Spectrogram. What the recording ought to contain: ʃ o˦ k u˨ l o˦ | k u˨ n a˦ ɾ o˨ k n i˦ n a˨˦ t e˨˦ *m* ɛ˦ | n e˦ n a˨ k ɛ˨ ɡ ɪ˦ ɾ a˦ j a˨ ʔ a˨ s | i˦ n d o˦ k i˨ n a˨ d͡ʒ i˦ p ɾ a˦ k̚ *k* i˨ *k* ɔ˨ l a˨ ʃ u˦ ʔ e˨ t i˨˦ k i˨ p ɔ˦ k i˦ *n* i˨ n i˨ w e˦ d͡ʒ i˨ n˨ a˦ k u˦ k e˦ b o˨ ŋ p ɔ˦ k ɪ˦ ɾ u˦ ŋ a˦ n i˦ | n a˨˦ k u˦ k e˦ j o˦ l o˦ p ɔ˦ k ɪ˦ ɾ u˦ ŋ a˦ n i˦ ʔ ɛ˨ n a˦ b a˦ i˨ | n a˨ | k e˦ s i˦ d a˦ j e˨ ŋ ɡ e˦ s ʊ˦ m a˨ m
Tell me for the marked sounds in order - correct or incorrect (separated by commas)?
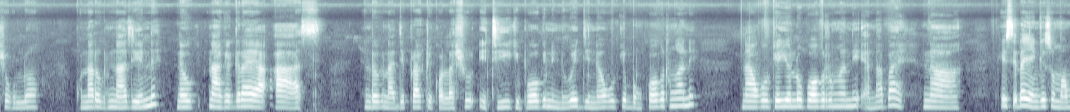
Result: incorrect, incorrect, correct, correct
